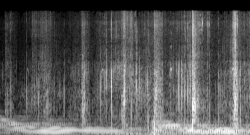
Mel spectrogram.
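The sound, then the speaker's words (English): Footsteps walking on Portland Island, across the channel from Juneau, Alaska, with irregular faint crunching steps over a low, steady hum. “right now I'm walking on an island just across the channel from Juneau called Portland Island.”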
